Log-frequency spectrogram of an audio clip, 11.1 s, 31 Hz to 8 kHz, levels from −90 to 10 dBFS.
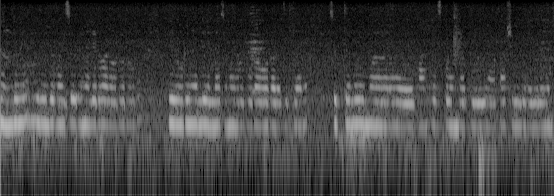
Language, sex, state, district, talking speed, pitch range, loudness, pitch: Kannada, female, Karnataka, Mysore, 70 wpm, 220-230 Hz, -32 LUFS, 225 Hz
